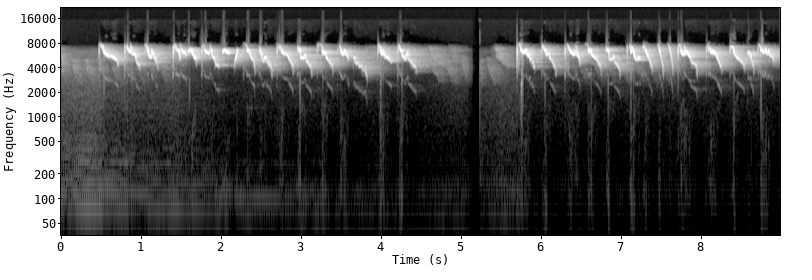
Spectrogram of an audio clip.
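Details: Vigorous buxtoni oriental white-eye song used to spur lazy white-eyes: a rapid cascade of high thin descending notes, a short lull near the middle, then another long fast burst.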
